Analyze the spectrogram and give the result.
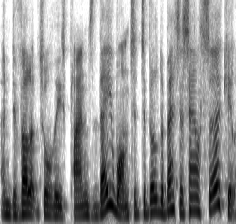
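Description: With a Yorkshire accent, a man talks at a very fast pace in a dark, mellow tone with ordinary pitch variation. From Leeds, northern England. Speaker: road website author. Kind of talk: casual chat.

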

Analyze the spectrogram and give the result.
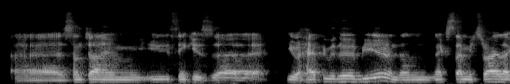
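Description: A medium-pitched man with an Italian accent at a moderate pace. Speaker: craft brewer. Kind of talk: casual chat. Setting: video call.

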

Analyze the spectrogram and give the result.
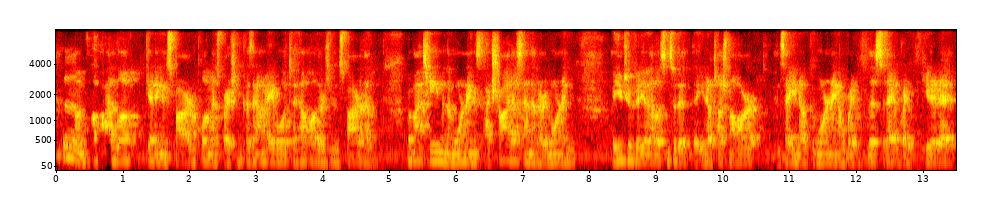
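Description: A man speaks at a very fast pace in a medium pitch, his intonation monotone and flat. Noticeable background noise runs underneath. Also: very even loudness. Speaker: podcast guest; business owner. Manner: fast talker.

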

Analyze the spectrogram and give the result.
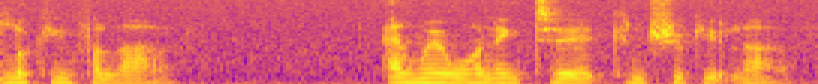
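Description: This woman's voice sits very deep and low, with a dark, mellow tone. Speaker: spiritual intuitive and channeler hosting her own show. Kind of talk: channeled spiritual talk. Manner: simple, unhurried.

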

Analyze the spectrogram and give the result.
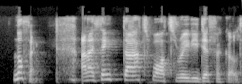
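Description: Speaking in an Irish Midlands accent, a man keeps a moderate pace. His pitch swings very widely. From Ireland, County Longford. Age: 30s. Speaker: investigative journalist. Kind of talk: interview.

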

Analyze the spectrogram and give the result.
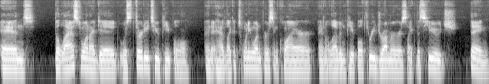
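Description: In a dark, mellow tone at a medium pitch, a man speaks very slowly with flat, monotone intonation. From Oregon, US. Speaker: trumpet player and composer. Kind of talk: casual interview chat. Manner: calm.

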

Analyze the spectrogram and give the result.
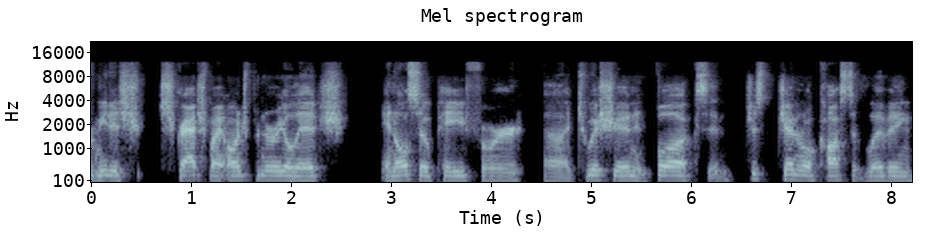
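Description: A man with an American accent speaks at a fairly slow pace in an unremarkable speaking voice, medium in pitch, against a quiet background. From Colorado, Denver. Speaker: franchise founder. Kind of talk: interview.

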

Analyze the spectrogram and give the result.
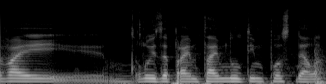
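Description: A man with a fairly high pitch, speaking at a very slow pace. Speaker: podcast host. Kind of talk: casual chat.

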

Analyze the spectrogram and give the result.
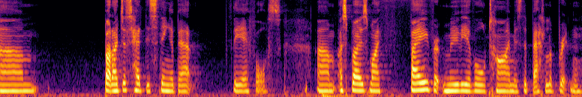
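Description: In an Australian accent, a woman speaks with monotone, flat intonation and long, frequent pauses. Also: medium pitch for a woman, moderate pace. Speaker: air force veteran. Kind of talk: interview.

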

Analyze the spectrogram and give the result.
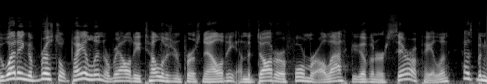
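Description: A dark, mellow voice with an American accent, very fast delivery and very wide pitch swings. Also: man. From US Midwest (Cleveland, Ohio). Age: 40s. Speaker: podcast host. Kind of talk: casual chat; news reading. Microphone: distorted sound.

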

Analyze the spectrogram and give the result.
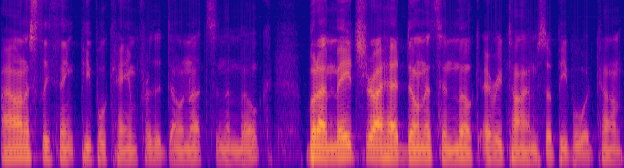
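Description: Speaking very fast in an American accent, a man keeps a medium pitch and monotone, flat intonation in a very clean recording with a silent background. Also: dry, close sound with no echo. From Illinois (southern, St. Louis area). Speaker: Bible college student. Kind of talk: testimony.

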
